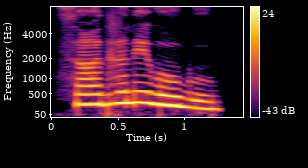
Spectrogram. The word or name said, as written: ಸೋಧನೆವೋಗು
